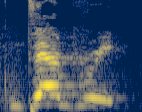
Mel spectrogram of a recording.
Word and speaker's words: debris: You see, debris. Yeah. It has S, but you cannot pronounce the S silent.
